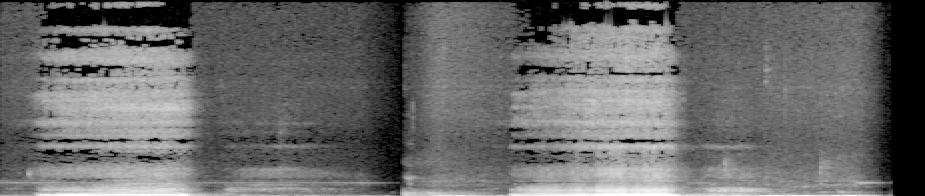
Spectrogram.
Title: Anti Snoring Devices - Which One Is The Best ?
